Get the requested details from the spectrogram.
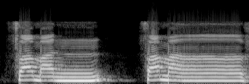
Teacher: حروف اخفا میں سے، نون ساکن کے بعد آ رہا ہے، یہاں پہ اخفا ہوگا نون ساکن کا، ایک الف کی مقدار غنہ کر کے پڑھیں گے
